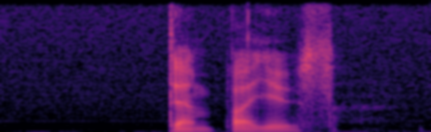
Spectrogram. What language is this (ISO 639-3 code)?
swe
